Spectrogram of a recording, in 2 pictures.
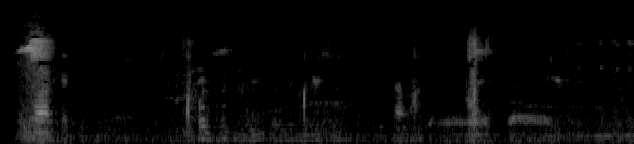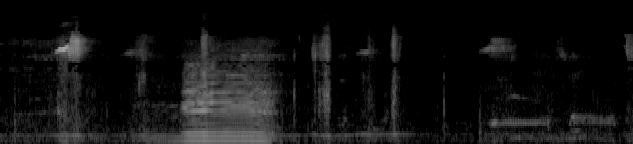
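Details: One of two angry young cows gives a single short, hoarse moo lasting about a second, amid scattered clicks, taps and brief high squeaks in an otherwise quiet outdoor scene.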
